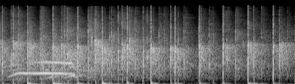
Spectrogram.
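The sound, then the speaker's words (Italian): Studio audience applause for a poet after a poem is read, a dense burst of many hands clapping that thins into scattered, sharper claps, with a short rising whistle at the start. “Possiamo fare un applauso al poeta?”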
